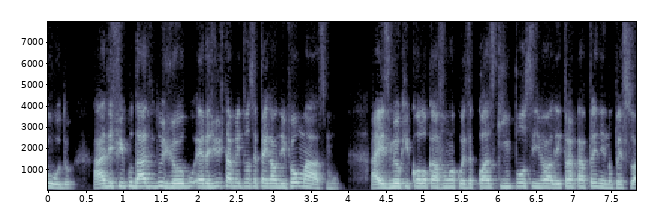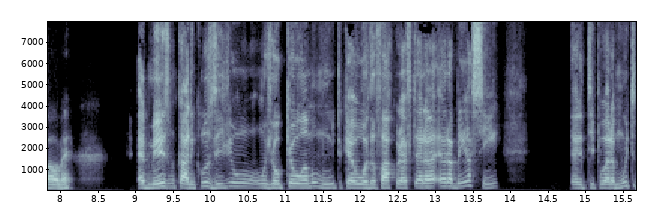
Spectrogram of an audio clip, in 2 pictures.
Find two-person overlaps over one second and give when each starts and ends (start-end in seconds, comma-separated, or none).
none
